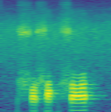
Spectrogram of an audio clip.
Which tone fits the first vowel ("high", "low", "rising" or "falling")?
low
